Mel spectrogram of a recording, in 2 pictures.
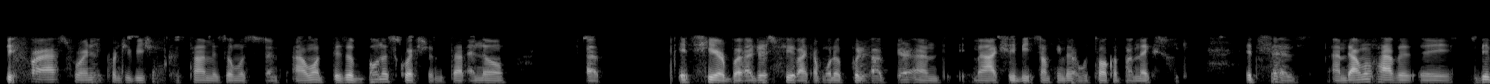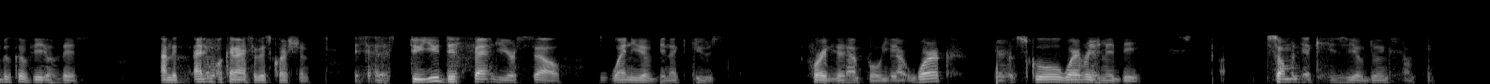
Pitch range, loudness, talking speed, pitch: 95-110 Hz, -29 LUFS, 190 wpm, 105 Hz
